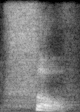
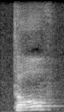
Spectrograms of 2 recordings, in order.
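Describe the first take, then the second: First: The word begins with an s sound. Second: The word begins with a t sound. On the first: "некоторые говорят на ашкеназисе и произносят «с»" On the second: "некоторые говорят по-сефардски и произносят «т»"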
